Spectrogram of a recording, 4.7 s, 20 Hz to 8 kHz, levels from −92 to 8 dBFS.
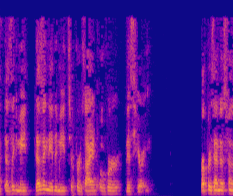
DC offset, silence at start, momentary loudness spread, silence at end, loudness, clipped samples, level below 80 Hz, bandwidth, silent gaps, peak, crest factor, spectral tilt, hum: under 0.1%; 0 s; 10 LU; 0 s; -21 LUFS; under 0.1%; -68 dBFS; 7.6 kHz; 3.51-4.01 s; -4 dBFS; 18 dB; -4 dB/octave; none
